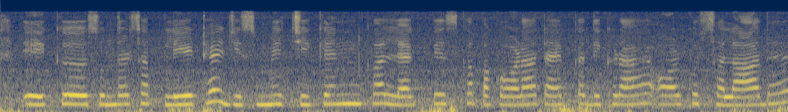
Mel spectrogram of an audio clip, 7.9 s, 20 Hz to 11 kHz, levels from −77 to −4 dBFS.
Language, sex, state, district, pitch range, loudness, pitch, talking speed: Hindi, female, Bihar, Katihar, 250-270 Hz, -17 LUFS, 255 Hz, 160 wpm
